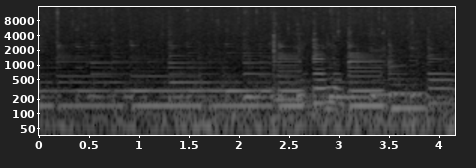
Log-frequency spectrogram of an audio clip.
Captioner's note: fire crackling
